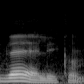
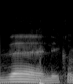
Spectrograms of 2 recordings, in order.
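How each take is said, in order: Both takes have the same delivery.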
